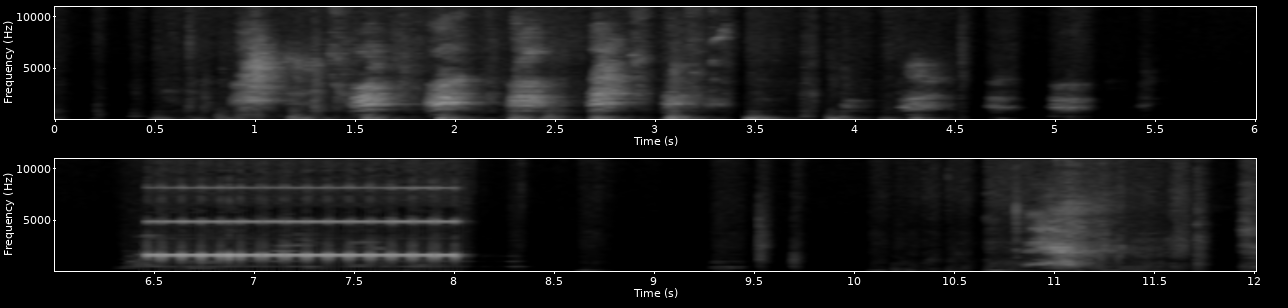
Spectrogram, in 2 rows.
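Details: Dell Inspiron 1545 laptop at power-on: a single steady high beep lasting about a second and a half, no boot sounds after; laptop won't start, cause unknown.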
